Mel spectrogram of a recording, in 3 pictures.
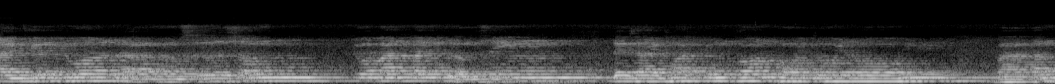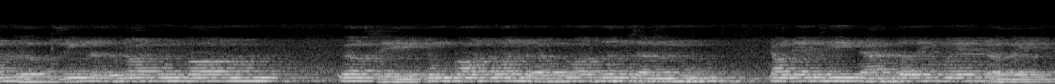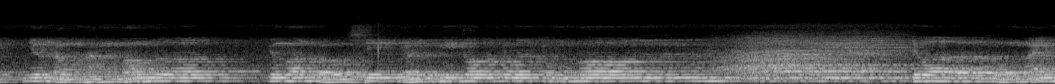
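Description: A man's voice chanting a liturgical prayer of the Catholic Mass in Vietnamese, on long held notes, in phrases broken by short pauses every few seconds.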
